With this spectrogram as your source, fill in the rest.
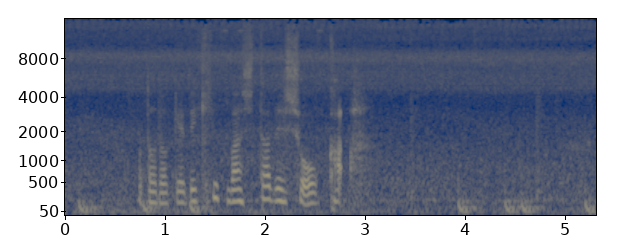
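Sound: river water flowing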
